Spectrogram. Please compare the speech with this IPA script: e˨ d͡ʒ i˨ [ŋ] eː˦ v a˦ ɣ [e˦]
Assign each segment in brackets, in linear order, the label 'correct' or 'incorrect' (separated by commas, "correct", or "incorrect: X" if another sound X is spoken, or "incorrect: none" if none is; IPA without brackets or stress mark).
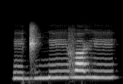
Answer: correct, incorrect: eː˦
